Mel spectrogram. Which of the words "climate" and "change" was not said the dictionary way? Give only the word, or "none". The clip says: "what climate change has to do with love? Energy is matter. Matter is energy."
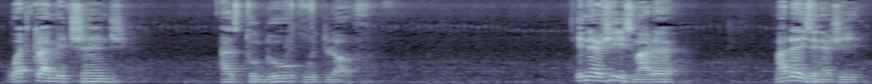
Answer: none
